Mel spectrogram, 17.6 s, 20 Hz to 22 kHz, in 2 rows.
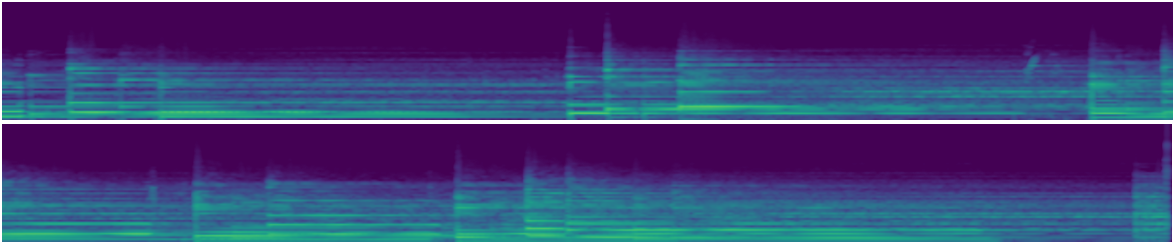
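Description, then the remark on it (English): Guitar notes in the diatonic key played through an ambient effect set to a 13-second decay and a low 15% mix level, building them into sustained chord-like washes, new notes entering every couple of seconds over a lingering harmonic bed. No talking. “mix level uh, of this sound is really really low just uh, that you can hear it a little bit and um, again with these pet sounds you just need to play some notes in the key in the uh, diatonic key and it creates something like a chord in the backing”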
